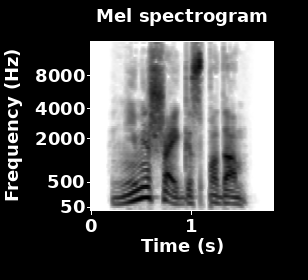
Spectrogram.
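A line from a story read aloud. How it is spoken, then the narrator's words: Grumble. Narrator (Russian): проворчал мужчина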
